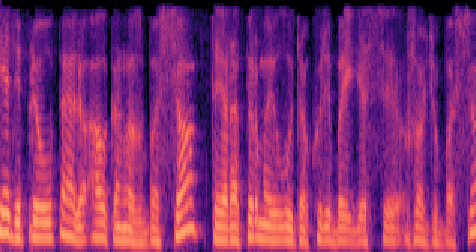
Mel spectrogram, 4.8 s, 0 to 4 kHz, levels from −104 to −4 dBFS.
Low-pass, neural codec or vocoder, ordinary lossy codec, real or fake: 3.6 kHz; codec, 44.1 kHz, 7.8 kbps, DAC; MP3, 32 kbps; fake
